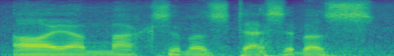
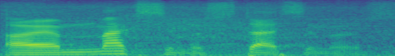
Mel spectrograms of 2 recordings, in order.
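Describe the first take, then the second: First: Very deep booming movie-hero voice; low, solemn line for him to repeat; Gladiator impression. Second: Deep hero voice, repeating after him; Gladiator impression. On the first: Shown as a demonstration. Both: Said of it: "after me".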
